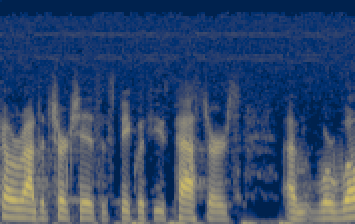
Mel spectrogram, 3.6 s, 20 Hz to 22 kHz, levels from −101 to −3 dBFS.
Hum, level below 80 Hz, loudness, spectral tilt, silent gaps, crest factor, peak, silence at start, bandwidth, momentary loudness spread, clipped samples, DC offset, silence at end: none; -58 dBFS; -32 LUFS; -7 dB/octave; none; 20 dB; -10 dBFS; 0 s; 16.5 kHz; 12 LU; under 0.1%; under 0.1%; 0 s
